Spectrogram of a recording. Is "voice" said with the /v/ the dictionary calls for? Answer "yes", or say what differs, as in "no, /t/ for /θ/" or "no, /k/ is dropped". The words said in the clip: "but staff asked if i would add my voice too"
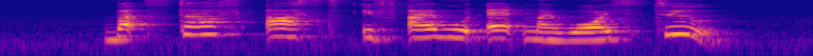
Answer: no, /w/ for /v/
